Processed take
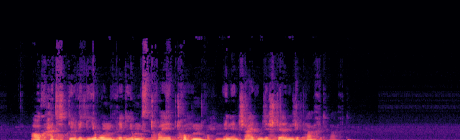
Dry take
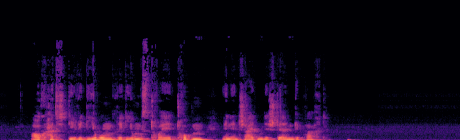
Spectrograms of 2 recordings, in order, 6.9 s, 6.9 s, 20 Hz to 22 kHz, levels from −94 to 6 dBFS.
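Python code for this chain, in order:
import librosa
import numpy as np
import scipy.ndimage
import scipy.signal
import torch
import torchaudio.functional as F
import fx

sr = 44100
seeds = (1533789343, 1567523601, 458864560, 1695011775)

y = x + 10.0 ** (-16.0 / 20.0) * np.pad(x, (int(351 * sr / 1000.0), 0))[:len(x)]
y = y * 10.0 ** (7.0 / 20.0)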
